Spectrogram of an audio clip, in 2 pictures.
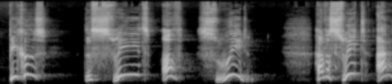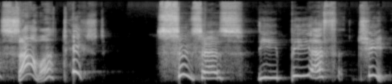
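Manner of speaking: very high, slow, prim royal voice; regal Queen. A narrator's reading. Queen tells the King about giants, high and stately.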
